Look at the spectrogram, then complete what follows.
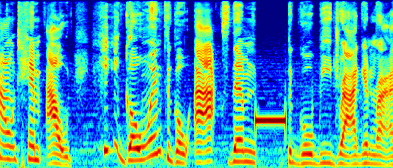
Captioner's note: beep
